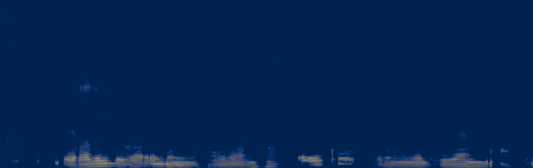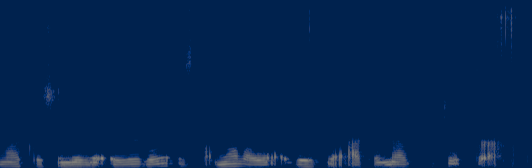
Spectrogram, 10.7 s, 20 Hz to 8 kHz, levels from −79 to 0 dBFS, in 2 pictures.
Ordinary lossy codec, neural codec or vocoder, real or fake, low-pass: none; codec, 16 kHz, 1 kbps, X-Codec, HuBERT features, trained on balanced general audio; fake; none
